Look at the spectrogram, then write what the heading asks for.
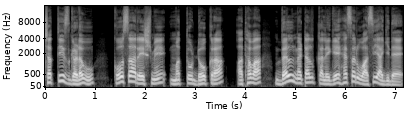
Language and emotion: Kannada, neutral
